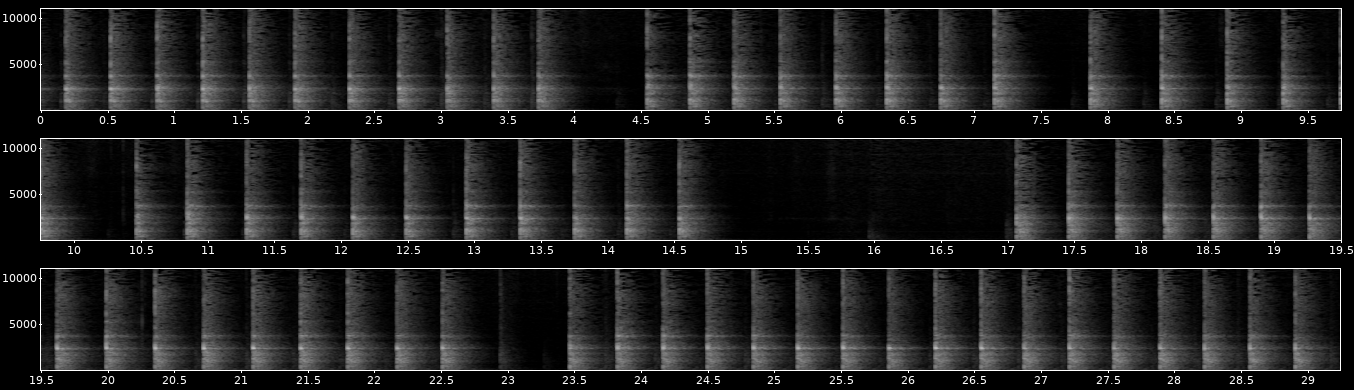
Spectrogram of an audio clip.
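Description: Paintless-dent-repair knockdown punch struck with a small hammer against a car's sheet-metal trunk lid: quick, even taps, about four a second, each ringing briefly, knocking down raised hail dents. The taps come in runs with short pauses, and stop for about two seconds just past the middle.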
